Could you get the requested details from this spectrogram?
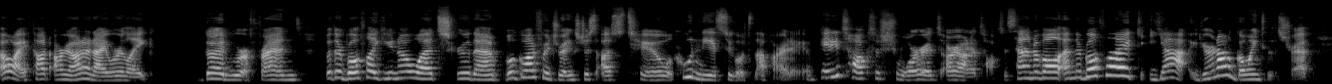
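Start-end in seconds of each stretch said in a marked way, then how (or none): none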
